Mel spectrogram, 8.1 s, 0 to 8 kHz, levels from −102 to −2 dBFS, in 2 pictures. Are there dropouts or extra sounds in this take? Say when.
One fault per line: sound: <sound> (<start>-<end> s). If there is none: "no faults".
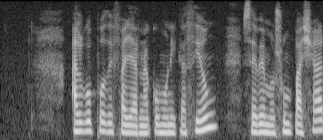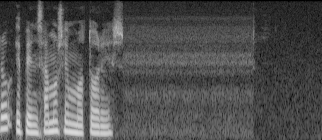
no faults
